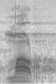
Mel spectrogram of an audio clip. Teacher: ra sukun didahului fathah kita baca tebal. Mar ujung lidah kita terangkat.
